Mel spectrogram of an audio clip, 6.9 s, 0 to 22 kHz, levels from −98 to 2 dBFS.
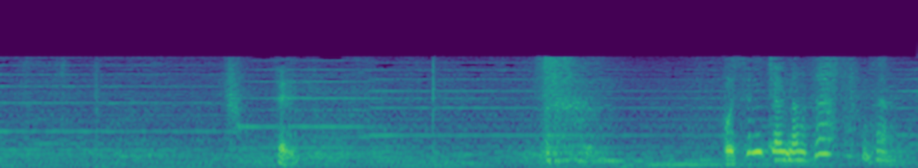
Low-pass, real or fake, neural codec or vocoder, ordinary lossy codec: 5.4 kHz; fake; codec, 16 kHz, 0.5 kbps, FunCodec, trained on Chinese and English, 25 frames a second; MP3, 24 kbps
